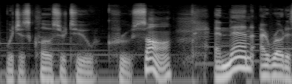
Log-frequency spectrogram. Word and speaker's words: croissant: The mistake croissant. the correction, the proper French pronunciation, which is closer to crus.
